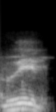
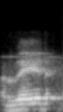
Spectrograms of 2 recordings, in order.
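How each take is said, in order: First: The vowel is a long ee sound. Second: The vowel is a short e sound. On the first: This is the past participle form. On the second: This is the past form.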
